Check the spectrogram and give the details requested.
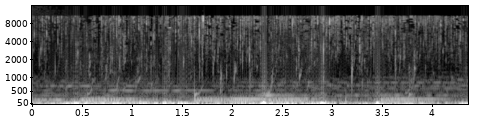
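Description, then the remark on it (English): A person urinates outdoors by a trail running parallel to a river: a steady stream of liquid pours and splashes continuously, moderately loud, with a low rumbling undertone and no voices. “Once I was sure I was far enough away, I started doing my business.”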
